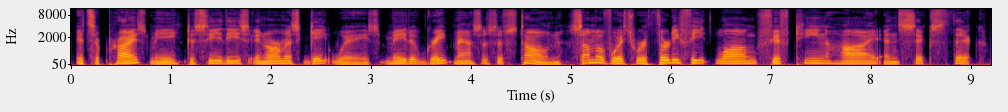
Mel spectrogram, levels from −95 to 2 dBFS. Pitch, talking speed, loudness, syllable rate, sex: 130 Hz, 175 wpm, -18 LUFS, 4.3 syllables/s, male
